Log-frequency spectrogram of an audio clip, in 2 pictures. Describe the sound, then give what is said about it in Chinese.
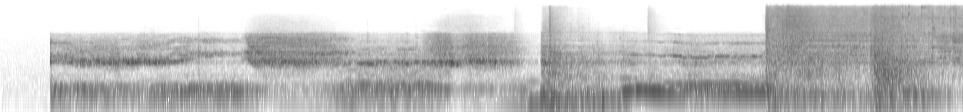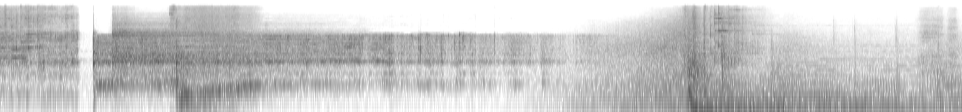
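A car crashes into a convenience store: a long, wailing tire screech, then loud smashing impacts with shattering glass, and a final sharp crash near the end. No one speaks. “就在阿潘焦头烂额的时候，有观众看到了一个便利店事故的视频，发到了直播间。”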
